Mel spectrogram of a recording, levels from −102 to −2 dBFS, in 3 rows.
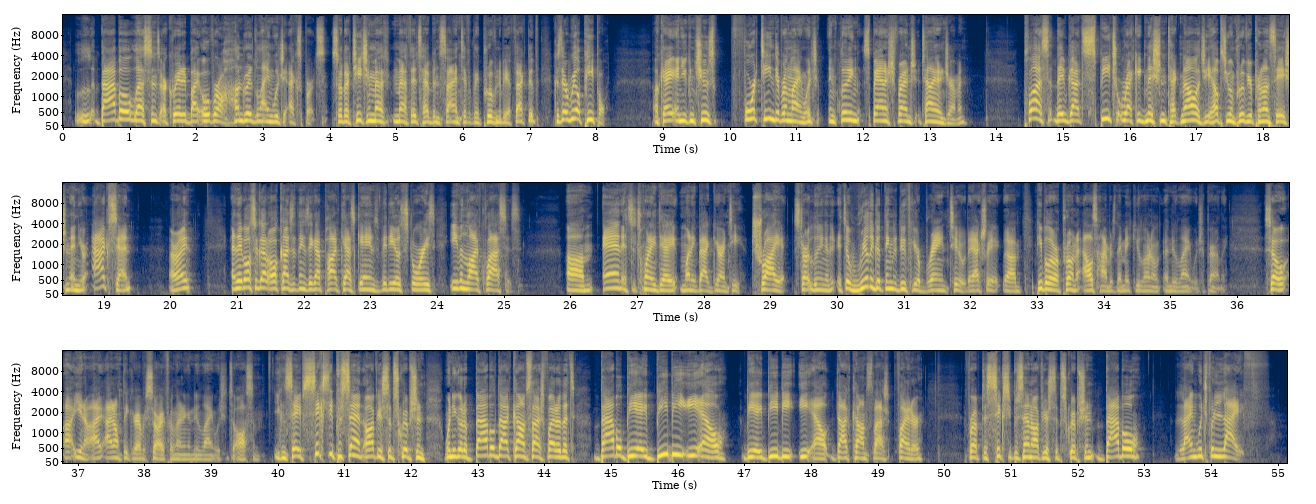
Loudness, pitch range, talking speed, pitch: -12 LUFS, 180-225 Hz, 180 wpm, 200 Hz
